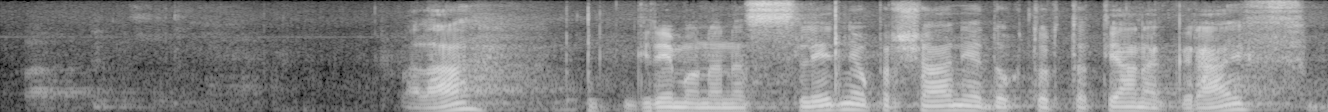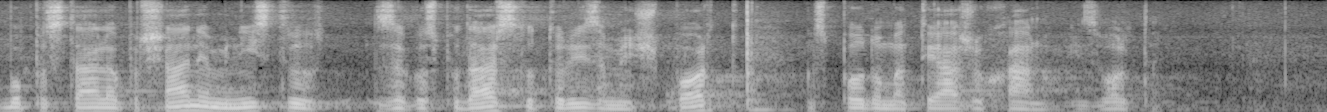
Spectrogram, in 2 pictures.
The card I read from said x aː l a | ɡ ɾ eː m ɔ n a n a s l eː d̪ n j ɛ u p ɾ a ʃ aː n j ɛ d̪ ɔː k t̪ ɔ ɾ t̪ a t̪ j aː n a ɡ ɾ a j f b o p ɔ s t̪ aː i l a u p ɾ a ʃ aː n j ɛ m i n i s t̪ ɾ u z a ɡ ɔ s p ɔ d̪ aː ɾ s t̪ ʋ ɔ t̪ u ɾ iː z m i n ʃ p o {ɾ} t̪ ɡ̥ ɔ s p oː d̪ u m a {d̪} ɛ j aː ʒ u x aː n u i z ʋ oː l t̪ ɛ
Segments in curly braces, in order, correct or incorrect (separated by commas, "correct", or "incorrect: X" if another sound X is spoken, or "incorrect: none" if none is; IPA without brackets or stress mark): correct, incorrect: t̪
